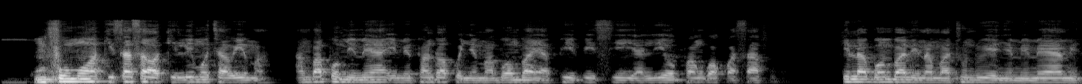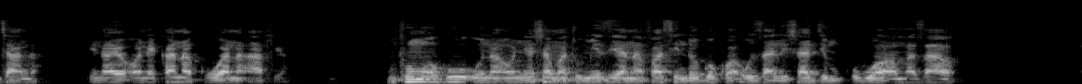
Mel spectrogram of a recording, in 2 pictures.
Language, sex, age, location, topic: Swahili, male, 25-35, Nairobi, agriculture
